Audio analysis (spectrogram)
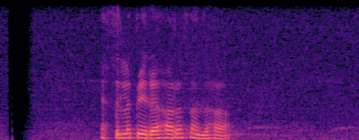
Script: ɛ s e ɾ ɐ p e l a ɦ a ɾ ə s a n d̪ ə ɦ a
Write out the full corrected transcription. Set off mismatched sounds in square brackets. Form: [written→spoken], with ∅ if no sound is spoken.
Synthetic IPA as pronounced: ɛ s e [ɾ→l] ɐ p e [l→ɾ] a ɦ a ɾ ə s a n d̪ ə ɦ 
